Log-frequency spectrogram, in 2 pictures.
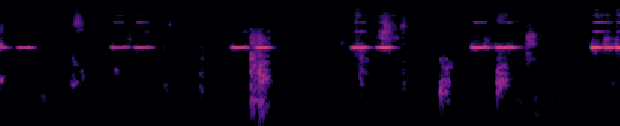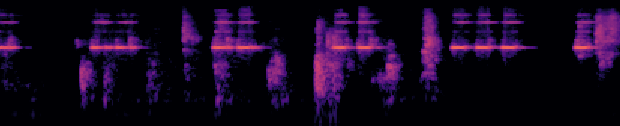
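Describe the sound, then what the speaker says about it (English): A kitchen timer rings while muffins bake, sounding as a string of short, high electronic beeps in irregular bursts over about ten seconds, with a few softer clicks and rustles between them. "I hear the timer."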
